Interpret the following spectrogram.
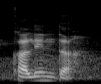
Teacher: calendar is a noun so the stress will go to the first syllable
